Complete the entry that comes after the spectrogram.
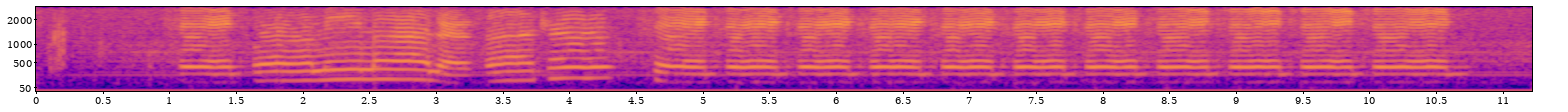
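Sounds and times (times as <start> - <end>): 
person singing: 1.1 - 10.7.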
